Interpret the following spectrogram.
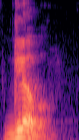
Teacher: Vamos a ver hoy la combinación de la letra GL. Suave, no es GLE, es GL.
